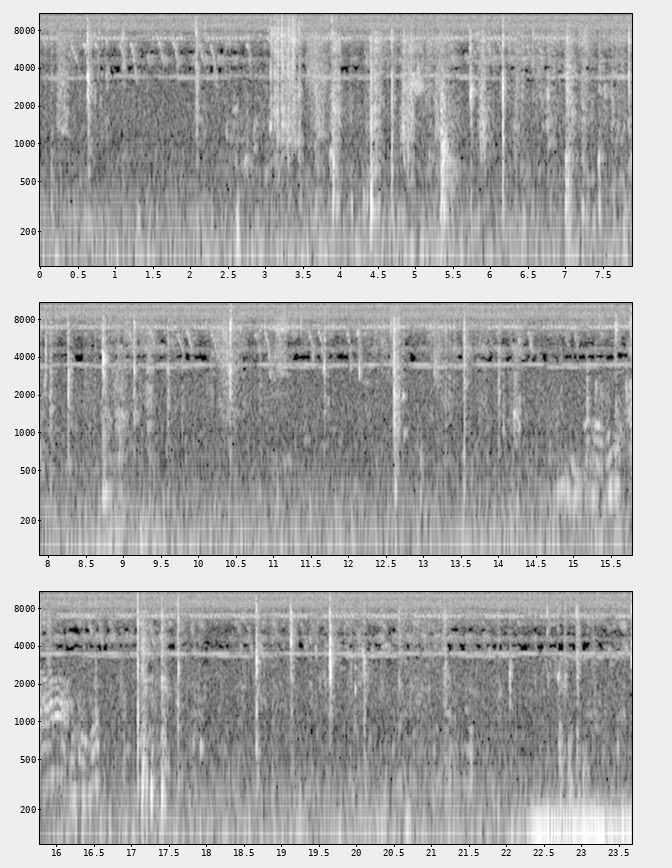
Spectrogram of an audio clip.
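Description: Close-up mukbang eating sounds: sharp crunches, smacks and chewing clicks as raw greens, papaya leaves and raw jengkol are bitten and chewed, over a steady high chirring of insects. A low hum comes in near the end.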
